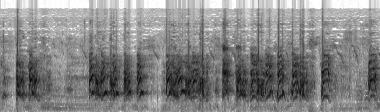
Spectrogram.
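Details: Dog in a fight giving frantic, rapid-fire barks and yelps in thick bursts, barely pausing, the harsh mid-pitched calls running almost continuously across the stretch.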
